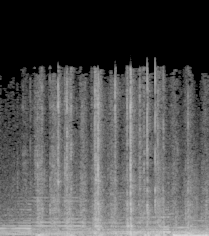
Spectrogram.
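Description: Kitchen knife chopping in quick strokes across a pike conger fillet, each stroke tapping the wooden cutting board a few times a second: honekiri cuts that sever the fish's fine bones. Background music plays with it.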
